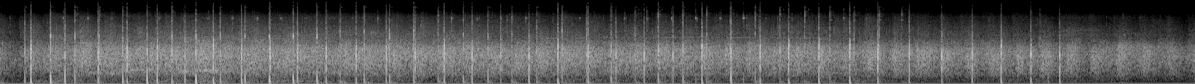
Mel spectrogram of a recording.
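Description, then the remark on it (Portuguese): Sustained applause from an audience at a UNESCO event, many hands clapping in a dense, steady patter with sharp individual claps standing out, fairly loud, fading slightly at the end. “Essa pessoa extraordinária, especial, generosa, sábia, cheia de qualidades e talentos, uma pessoa realmente rara e para quem nós da Unesco pedimos um caloroso aplauso.”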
